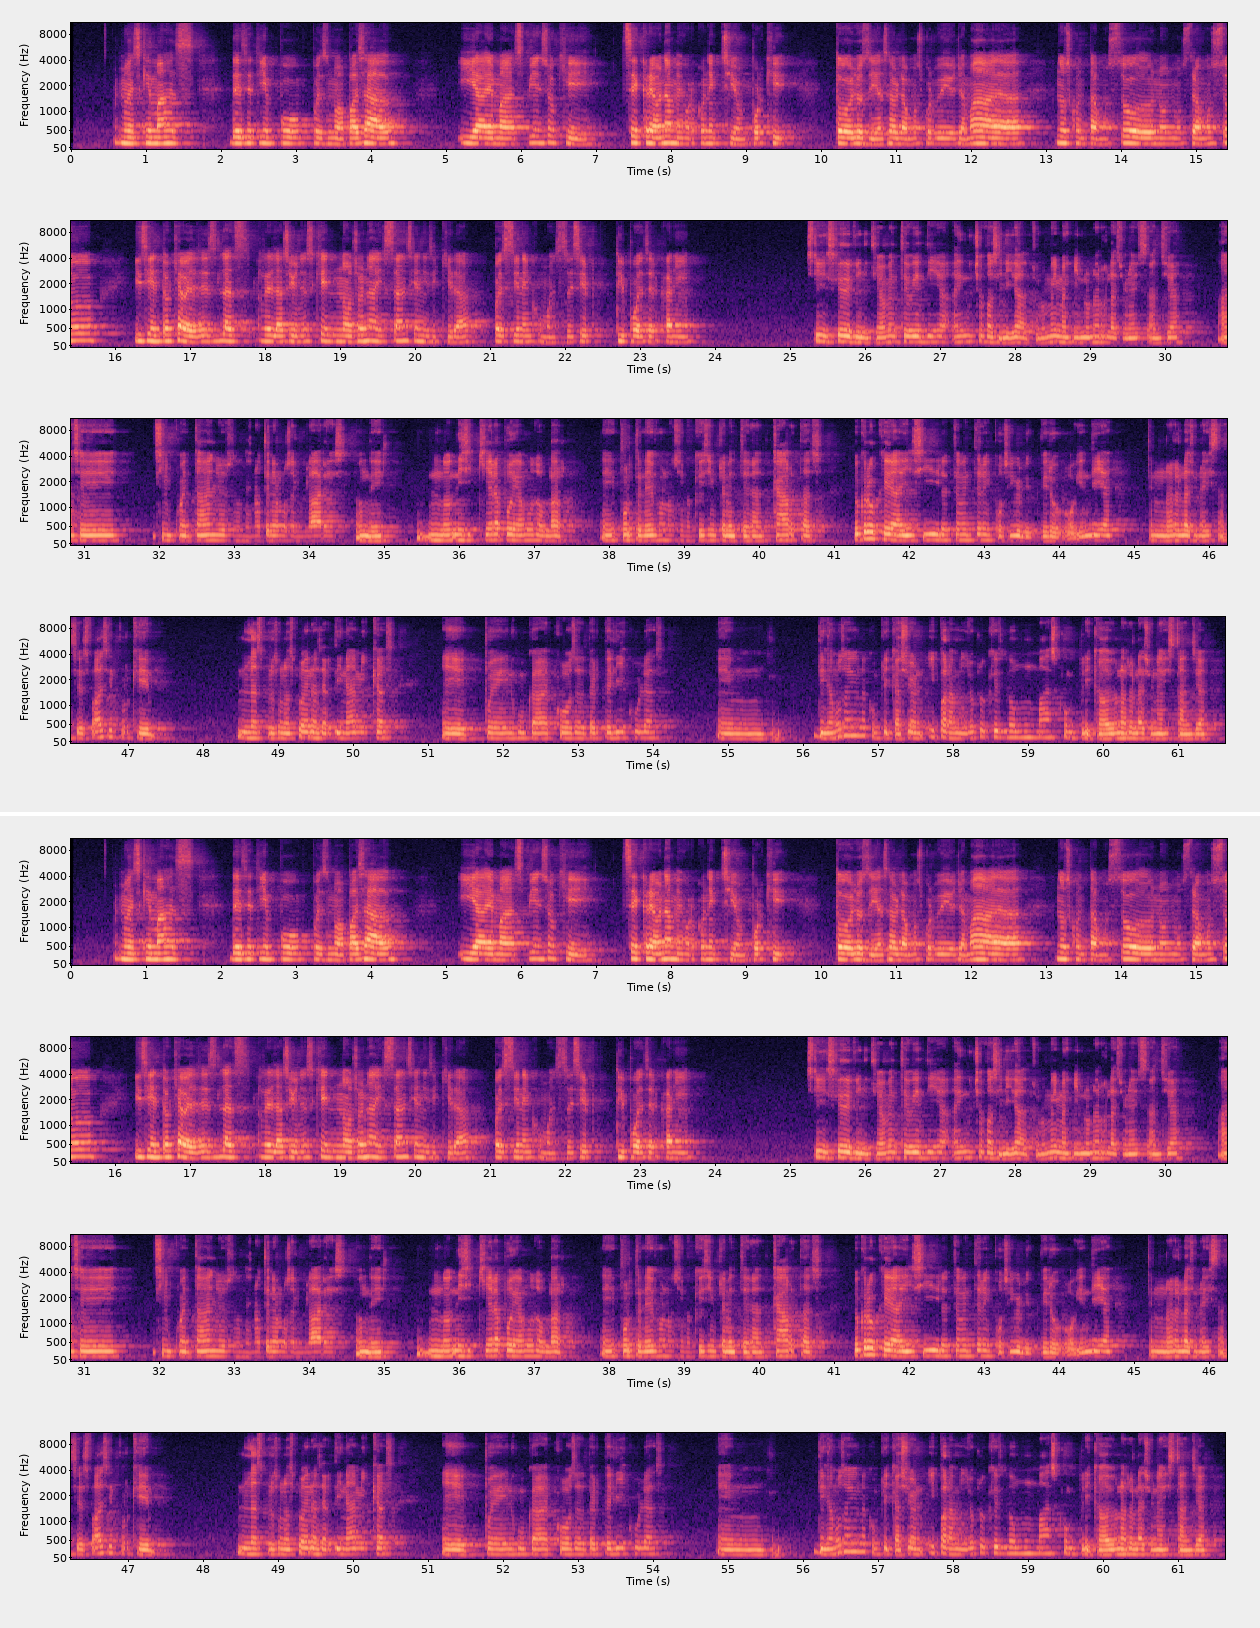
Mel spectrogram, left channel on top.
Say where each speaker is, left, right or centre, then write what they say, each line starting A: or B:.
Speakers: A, on the right; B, on the right.
A: No es que más de ese tiempo pues no ha pasado y además pienso que se crea una mejor conexión porque todos los días hablamos por videollamada, nos contamos todo, nos mostramos todo y siento que a veces las relaciones que no son a distancia ni siquiera pues tienen como ese ci- tipo de cercanía.
B: Sí, es que definitivamente hoy en día hay mucha facilidad. Yo no me imagino una relación a distancia hace 50 años donde no teníamos celulares, donde no, ni siquiera podíamos hablar eh, por teléfono, sino que simplemente eran cartas. Yo creo que ahí sí directamente era imposible, pero hoy en día tener una relación a distancia es fácil porque las personas pueden hacer dinámicas eh, pueden jugar cosas, ver películas. em, digamos, hay una complicación y para mí yo creo que es lo más complicado de una relación a distancia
